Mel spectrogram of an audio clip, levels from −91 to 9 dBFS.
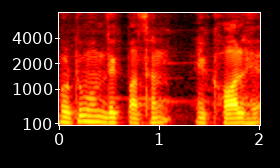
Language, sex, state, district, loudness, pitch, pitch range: Chhattisgarhi, male, Chhattisgarh, Rajnandgaon, -20 LUFS, 130 Hz, 125-150 Hz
